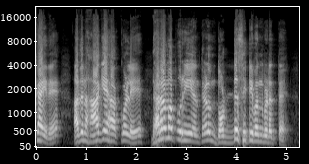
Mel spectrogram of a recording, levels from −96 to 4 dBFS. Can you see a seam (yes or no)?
yes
